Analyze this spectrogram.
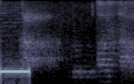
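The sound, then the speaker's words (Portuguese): A telephone busy signal sounds when a called number is engaged: one loud, steady beep that cuts off sharply, followed by quieter, softer talk. “Se ela não atendeu, eu ligo pelo seu. O número está ocupado.”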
